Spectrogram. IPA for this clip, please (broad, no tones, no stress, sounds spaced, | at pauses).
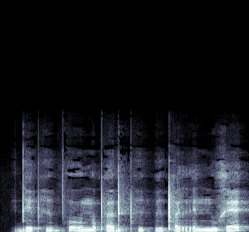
d̪ eː pʰ ɨ b pʰ oː n̪ ɔ pʼ ɐ d̪ ɨ pʰ ɨ k͡p ɨ pʼ ɐ r ɛ n n̪ u x ɛ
